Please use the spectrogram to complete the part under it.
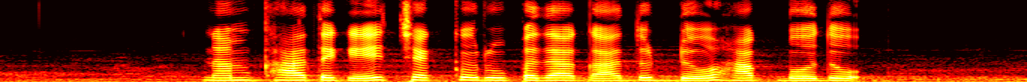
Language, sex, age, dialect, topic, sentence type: Kannada, female, 36-40, Central, banking, statement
